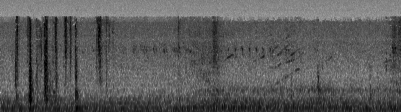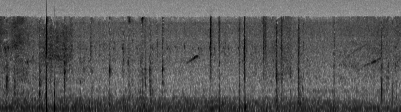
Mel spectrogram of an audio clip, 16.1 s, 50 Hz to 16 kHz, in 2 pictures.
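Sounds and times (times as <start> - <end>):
car rumble: 0.0 - 16.0
birds clicking and chirping: 0.7 - 16.0.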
